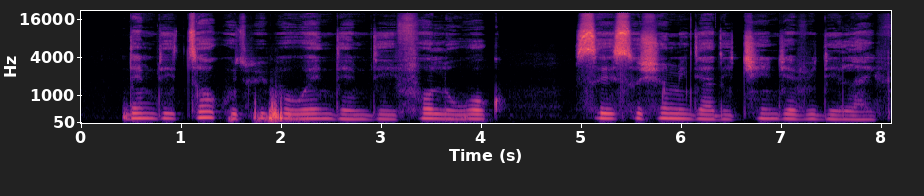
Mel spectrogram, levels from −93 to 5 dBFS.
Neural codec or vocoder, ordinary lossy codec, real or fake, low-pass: none; none; real; none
